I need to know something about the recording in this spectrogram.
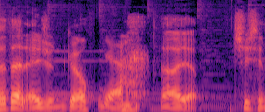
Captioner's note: laughing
